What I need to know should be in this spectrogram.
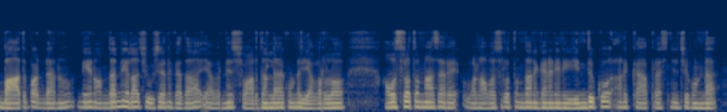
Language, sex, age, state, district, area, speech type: Telugu, male, 60+, Andhra Pradesh, Kakinada, rural, spontaneous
